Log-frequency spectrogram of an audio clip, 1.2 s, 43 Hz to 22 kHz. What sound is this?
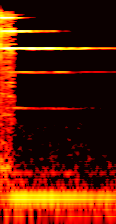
20th chime in Mark Tree with 23 chimes
chime, marktree, barchime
